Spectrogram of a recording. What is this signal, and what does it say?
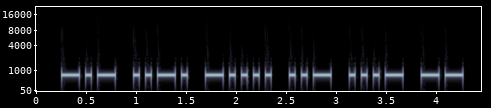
Morse code, heard as a keyed tone, about 21 wpm, 700 Hz. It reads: KF6UVM
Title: USA Call Signs - 6 Characters - 3x Character Spacing - 20wpm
